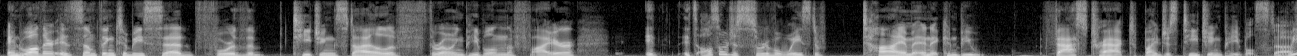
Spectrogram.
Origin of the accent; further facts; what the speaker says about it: Boise, Idaho, United States; now in New York, United States; I grew up in Boise, Idaho, which is a city, but a very little city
